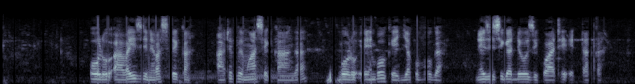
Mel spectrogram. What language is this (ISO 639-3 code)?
lug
